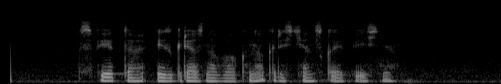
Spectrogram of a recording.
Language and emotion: Russian, neutral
